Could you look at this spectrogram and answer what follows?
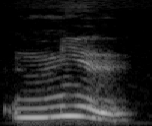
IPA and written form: miø (mieux)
